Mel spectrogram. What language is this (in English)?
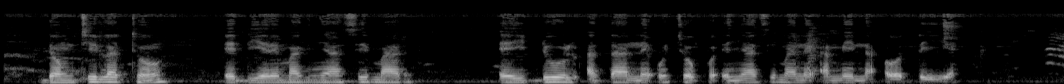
Luo (Kenya and Tanzania)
